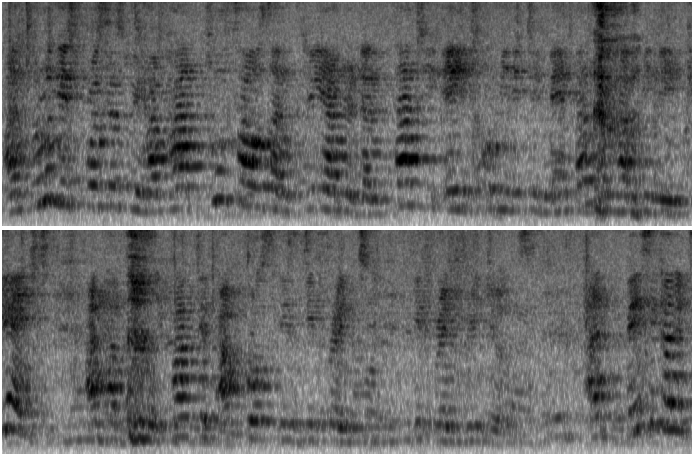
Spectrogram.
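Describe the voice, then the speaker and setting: A woman from Uganda, speaking as a panelist at a conference, hesitant with many fillers and repeated words. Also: on the high side. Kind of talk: panel presentation. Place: conference room. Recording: echoey hall, distant mic.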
